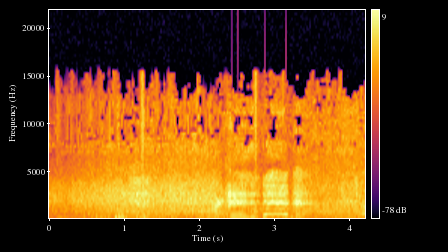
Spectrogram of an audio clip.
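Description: Wind rushing over the microphone with lake waves washing on the shore, building up over the first second. A brief voice-like sound comes about two and a half seconds in.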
